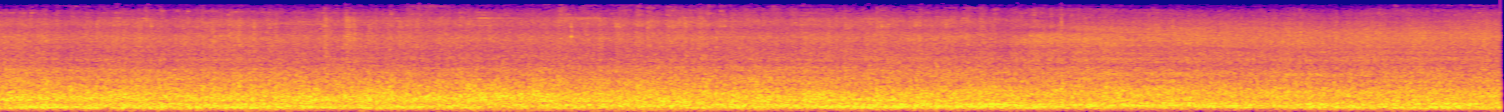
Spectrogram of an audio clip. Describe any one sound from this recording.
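A long freight train rumbles and clatters steadily past along the tracks.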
